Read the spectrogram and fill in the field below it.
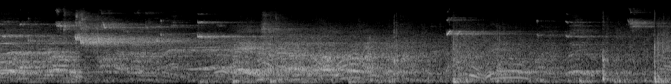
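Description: Sneakers squeak sharply on a hardwood court, echoing in a large gym.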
